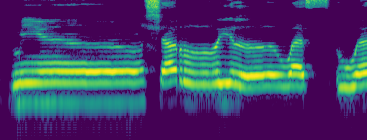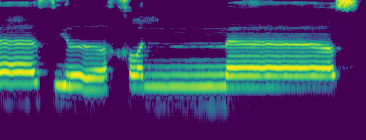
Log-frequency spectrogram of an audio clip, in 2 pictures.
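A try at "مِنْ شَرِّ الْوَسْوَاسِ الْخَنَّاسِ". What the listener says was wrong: Bukan nas, bukan nas, tipis.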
